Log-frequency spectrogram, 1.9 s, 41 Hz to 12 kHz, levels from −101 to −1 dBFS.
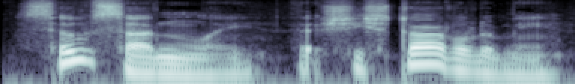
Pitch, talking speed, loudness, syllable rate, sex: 105 Hz, 190 wpm, -18 LUFS, 5.3 syllables/s, male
